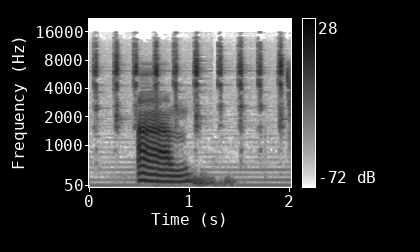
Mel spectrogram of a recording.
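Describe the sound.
A game timer ticks steadily during a guessing game. Sharp, bright ticks come about five per second, with a brief voiced sound over them near the start.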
